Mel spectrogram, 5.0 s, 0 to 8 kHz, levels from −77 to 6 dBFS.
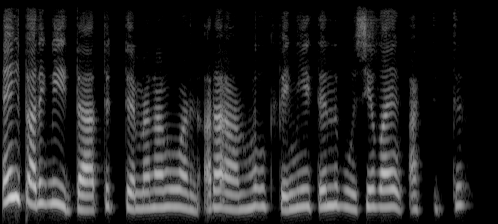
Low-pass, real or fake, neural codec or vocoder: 7.2 kHz; fake; codec, 16 kHz, 0.5 kbps, FunCodec, trained on LibriTTS, 25 frames a second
